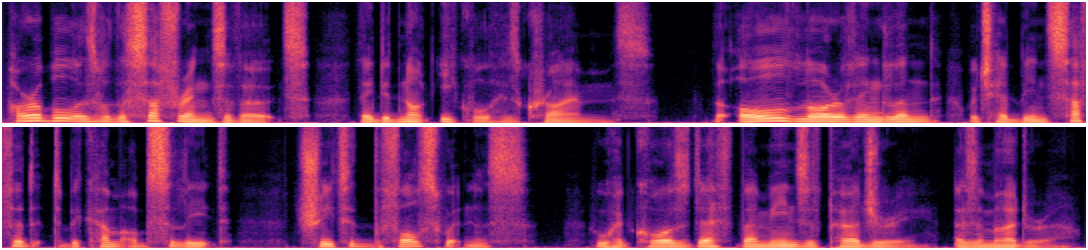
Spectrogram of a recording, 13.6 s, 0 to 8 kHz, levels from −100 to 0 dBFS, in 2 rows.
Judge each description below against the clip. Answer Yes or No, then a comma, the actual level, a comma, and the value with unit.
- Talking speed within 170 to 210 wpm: Yes, average, 175 wpm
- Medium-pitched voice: No, low, 120 Hz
